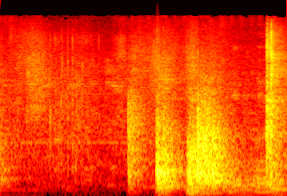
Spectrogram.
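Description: Handling noise from rummaging through a bundle of loose used wires: a light knock about a second in, then a short rustle.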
